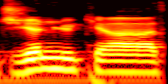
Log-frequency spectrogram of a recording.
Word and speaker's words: Gianluca: Bonjour, Gianluca, c'est ça? Yes, parfait.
